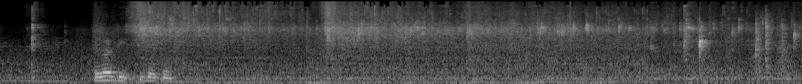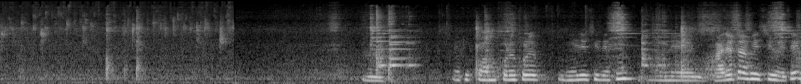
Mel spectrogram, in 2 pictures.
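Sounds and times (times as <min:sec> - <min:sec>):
food sizzling in hot oil: 0:01.3 - 0:10.4.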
